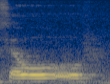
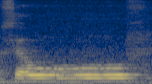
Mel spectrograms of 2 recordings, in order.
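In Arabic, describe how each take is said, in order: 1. يُمَدّ حرف اللين مدّة متوسطة. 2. يُمَدّ حرف اللين مدّة طويلة.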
